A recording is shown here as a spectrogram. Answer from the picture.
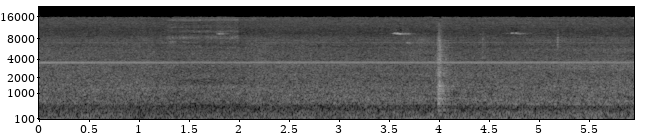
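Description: Steady rumble of a distant electric train approaching on the tracks, with a faint steady high whine throughout and one sharp click about four seconds in.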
